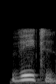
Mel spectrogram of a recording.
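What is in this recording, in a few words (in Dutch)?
"weten", Dutch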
